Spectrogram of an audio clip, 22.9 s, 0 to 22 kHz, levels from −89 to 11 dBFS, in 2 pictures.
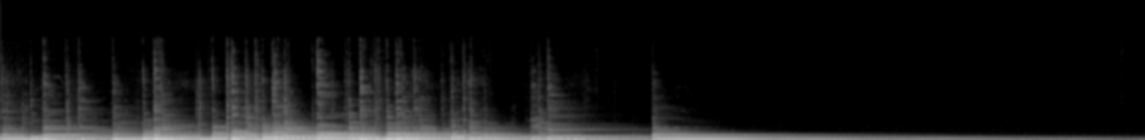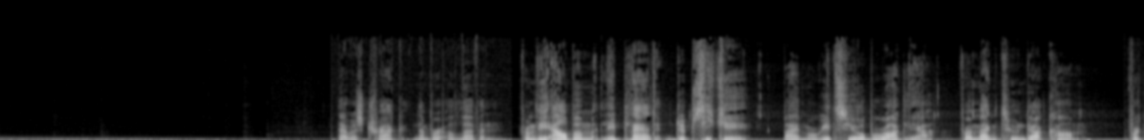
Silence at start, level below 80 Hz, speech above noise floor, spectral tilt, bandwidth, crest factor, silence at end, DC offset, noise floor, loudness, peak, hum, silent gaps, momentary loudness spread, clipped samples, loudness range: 0 s; -34 dBFS; 34 dB; -7 dB/octave; 15.5 kHz; 22 dB; 0 s; under 0.1%; -54 dBFS; -21 LUFS; 0 dBFS; none; none; 17 LU; under 0.1%; 14 LU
